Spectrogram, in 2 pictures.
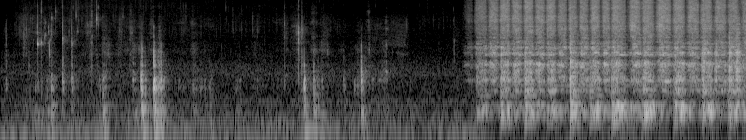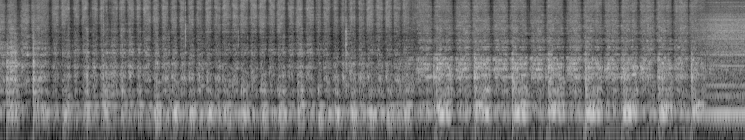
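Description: A few faint knocks and clicks, then from about ten seconds in, rapid steady back-and-forth scraping: a small hand-held scrubber working over the rust-coated steel blade of a bayonet lying in a stainless steel tray, scrubbing off rust loosened in a chemical bath.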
